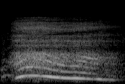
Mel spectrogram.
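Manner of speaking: high, soft drawn-in gasp; delighted gasp. Real, not acted. Streamer seeing herself in the monitor, delighted gasp. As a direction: gasp high at a cute sight.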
